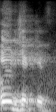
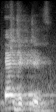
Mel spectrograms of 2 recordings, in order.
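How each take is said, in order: First: The d sound is clearly pronounced. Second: The d sound is silent or barely heard. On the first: The speaker calls it wrong. "not adjective" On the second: The speaker calls it right. "D is silent here, so it's slightly or slightly pronounced. It is adjective"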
